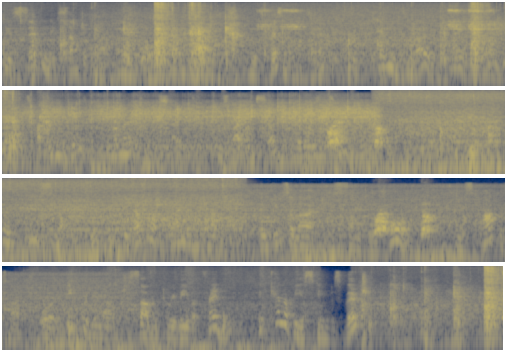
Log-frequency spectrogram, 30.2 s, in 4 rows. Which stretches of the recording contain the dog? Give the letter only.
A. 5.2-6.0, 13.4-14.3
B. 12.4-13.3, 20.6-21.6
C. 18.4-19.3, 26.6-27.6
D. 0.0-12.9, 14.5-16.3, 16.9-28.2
B.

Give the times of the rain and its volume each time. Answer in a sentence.
You can hear the rain from 0.0 to 24.7 s, getting louder then quieter.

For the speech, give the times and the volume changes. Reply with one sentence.
You can hear the speech from 0.0 to 12.9 s, at a steady volume; briefly from 14.5 to 16.3 s; and from 16.9 to 28.2 s, at a steady volume.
